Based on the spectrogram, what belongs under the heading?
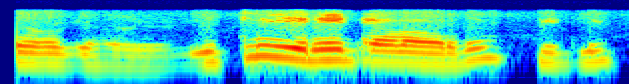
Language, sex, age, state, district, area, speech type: Tamil, male, 18-30, Tamil Nadu, Tenkasi, urban, conversation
